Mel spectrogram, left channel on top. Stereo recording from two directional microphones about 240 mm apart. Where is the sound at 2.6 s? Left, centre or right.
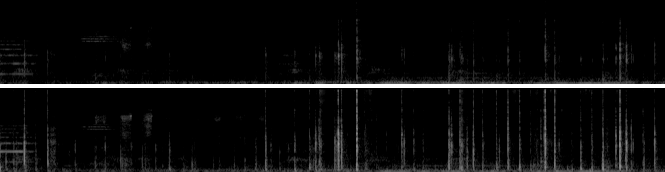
Right.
